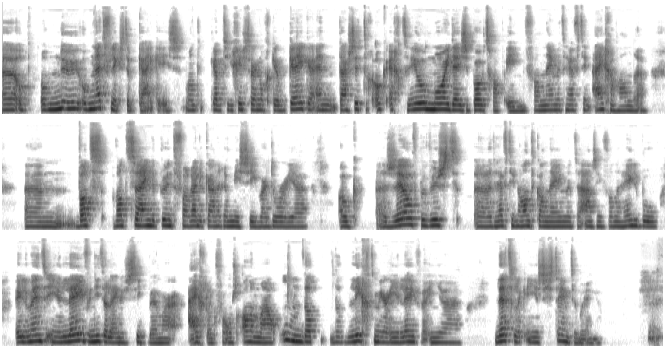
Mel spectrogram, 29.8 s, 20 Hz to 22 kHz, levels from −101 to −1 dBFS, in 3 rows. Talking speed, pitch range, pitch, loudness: 190 wpm, 170-200 Hz, 185 Hz, -28 LUFS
